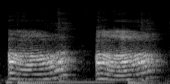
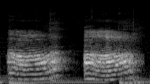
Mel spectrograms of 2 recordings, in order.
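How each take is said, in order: Both takes have the same delivery.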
